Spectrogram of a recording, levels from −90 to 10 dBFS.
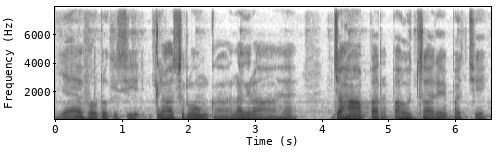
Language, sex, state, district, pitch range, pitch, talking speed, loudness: Hindi, male, Uttar Pradesh, Saharanpur, 125-130 Hz, 125 Hz, 130 wpm, -20 LUFS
